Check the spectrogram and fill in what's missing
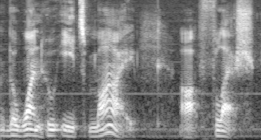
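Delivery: slow, with my leaned on firmly; the one who eats my, weight on my; stress on my. Shown as a demonstration. Teacher shows the emphasis Greek puts on my, stressing my. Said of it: "you'd put special emphasis on it".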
